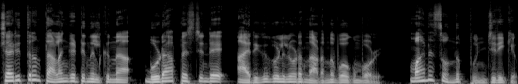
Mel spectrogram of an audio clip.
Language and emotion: Malayalam, happy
